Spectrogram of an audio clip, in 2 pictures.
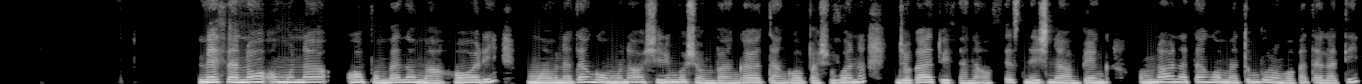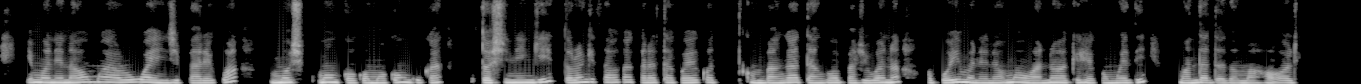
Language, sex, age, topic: Oshiwambo, female, 18-24, finance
